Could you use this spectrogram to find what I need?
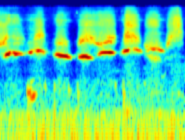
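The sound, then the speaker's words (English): Whistling of a bouncy marching tune: a run of about seven short, clear, high notes, evenly spaced and choppy, each with a breathy edge, whistled alone at moderate loudness. “And then do the whistle part.”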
